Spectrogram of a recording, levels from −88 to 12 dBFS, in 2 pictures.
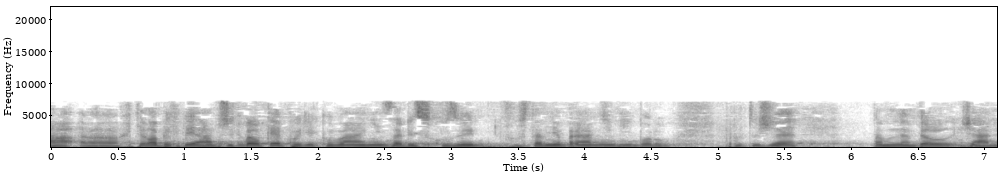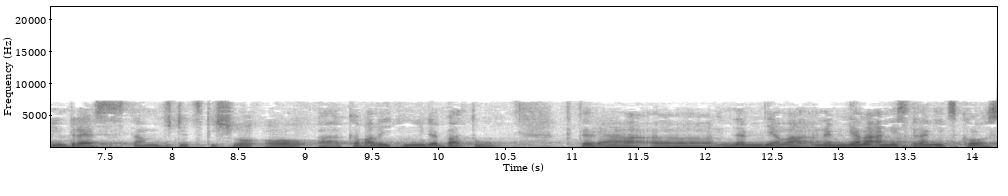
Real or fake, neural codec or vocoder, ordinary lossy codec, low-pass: fake; codec, 16 kHz in and 24 kHz out, 1.1 kbps, FireRedTTS-2 codec; MP3, 32 kbps; 7.2 kHz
